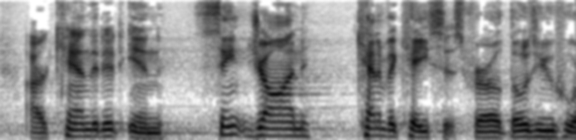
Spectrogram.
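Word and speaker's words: Kennebecasis: recogniz Melissa young our candidate in St John kenev cases for those of you who are from away that might seem an odd pronunciation but that is how we pronounce it kenabicis it's a great riding and I know Melissa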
